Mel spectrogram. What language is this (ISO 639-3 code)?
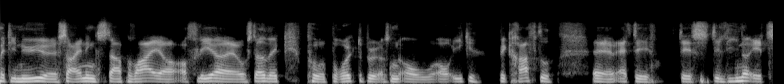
dan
